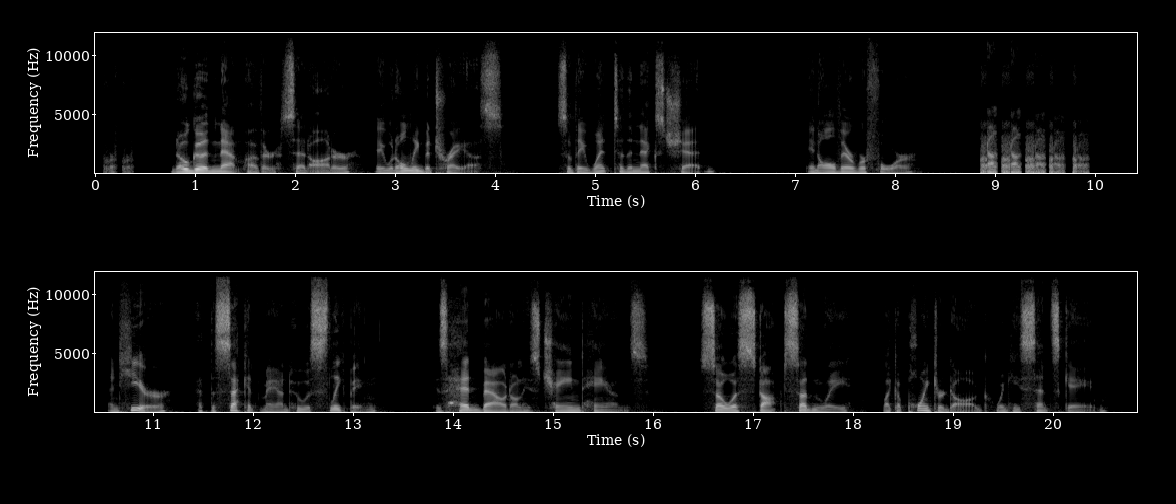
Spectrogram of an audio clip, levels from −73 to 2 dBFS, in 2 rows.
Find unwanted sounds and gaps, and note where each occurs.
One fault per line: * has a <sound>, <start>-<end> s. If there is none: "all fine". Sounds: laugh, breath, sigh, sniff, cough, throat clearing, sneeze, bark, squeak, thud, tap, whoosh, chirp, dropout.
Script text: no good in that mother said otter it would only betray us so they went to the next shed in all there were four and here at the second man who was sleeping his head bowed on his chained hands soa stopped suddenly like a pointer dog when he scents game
* has a laugh, 0.1-0.4 s
* has a laugh, 8.9-10.0 s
